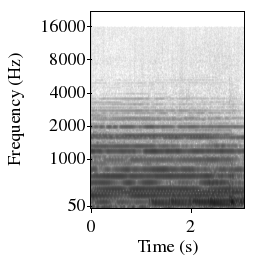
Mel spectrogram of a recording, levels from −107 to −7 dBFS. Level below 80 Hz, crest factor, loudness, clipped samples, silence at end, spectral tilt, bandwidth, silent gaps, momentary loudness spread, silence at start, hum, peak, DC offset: -46 dBFS; 14 dB; -28 LUFS; under 0.1%; 0 s; -11 dB/octave; 3.8 kHz; none; 5 LU; 0 s; none; -12 dBFS; under 0.1%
